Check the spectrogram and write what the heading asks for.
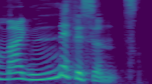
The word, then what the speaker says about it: magnificent: Magnificent the views of the mountains are magnificent it's not really in this context I would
